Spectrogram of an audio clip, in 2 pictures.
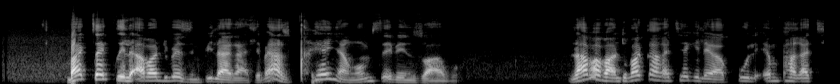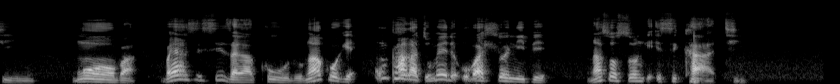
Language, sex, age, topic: North Ndebele, female, 36-49, health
